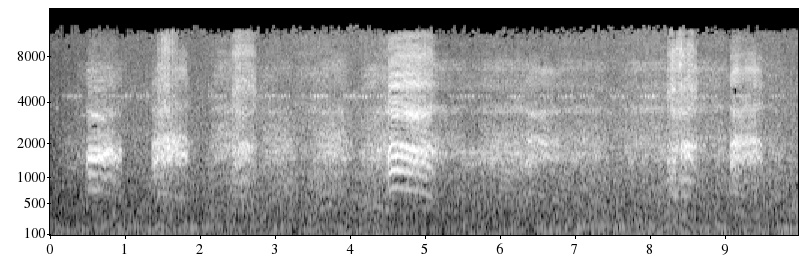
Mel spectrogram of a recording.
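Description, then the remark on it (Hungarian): Crows caw repeatedly at a nesting colony guarded by parent crows and sentinels, harsh calls coming in scattered bursts from several birds, some loud, others fainter, over a steady outdoor hiss. “A varjúszülők a fészkelő telepet egy pillanatra sem hagyják őrizetlenül.”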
